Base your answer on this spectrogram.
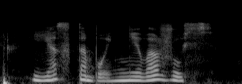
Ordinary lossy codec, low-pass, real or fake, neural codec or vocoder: none; 7.2 kHz; fake; codec, 16 kHz, 4 kbps, X-Codec, HuBERT features, trained on LibriSpeech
